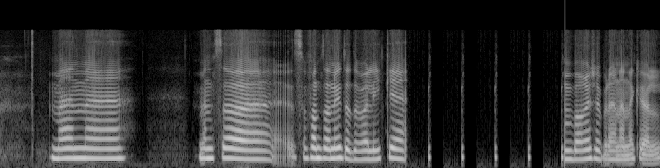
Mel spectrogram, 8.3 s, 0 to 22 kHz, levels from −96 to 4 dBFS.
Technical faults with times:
0.00-8.26 4-bit ADPCM compression
5.39-7.05 stutter with silent gaps

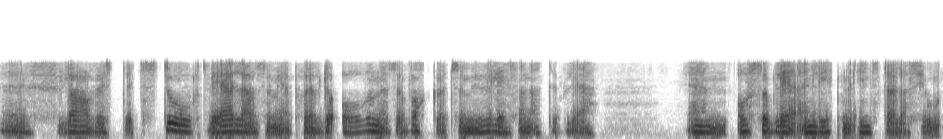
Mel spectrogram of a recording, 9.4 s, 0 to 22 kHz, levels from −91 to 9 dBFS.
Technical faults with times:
0.00-9.43 Opus compression

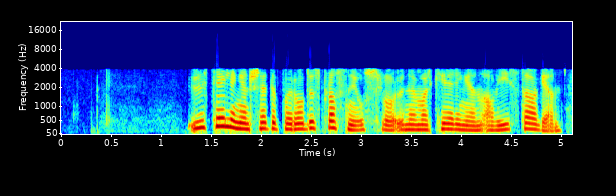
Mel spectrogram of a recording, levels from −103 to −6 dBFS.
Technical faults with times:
0.00-5.11 iLBC codec

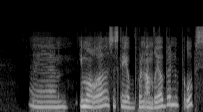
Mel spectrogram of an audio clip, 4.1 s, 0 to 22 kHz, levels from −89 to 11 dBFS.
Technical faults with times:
0.00-4.06 Opus compression

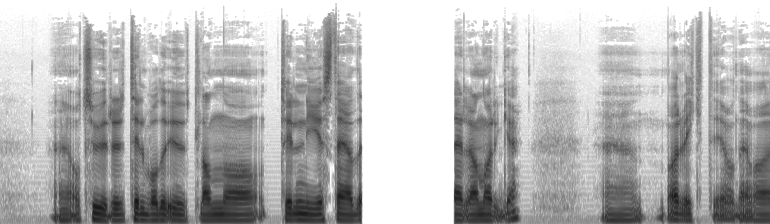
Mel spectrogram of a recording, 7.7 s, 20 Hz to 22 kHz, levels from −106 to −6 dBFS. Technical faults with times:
0.00-7.70 mains buzz
3.62-4.54 audio dropout to silence

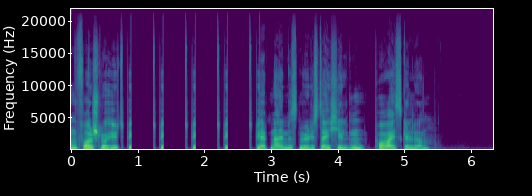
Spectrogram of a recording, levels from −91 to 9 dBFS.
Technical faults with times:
0.90-2.83 stutter with silent gaps

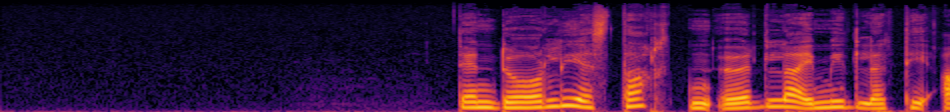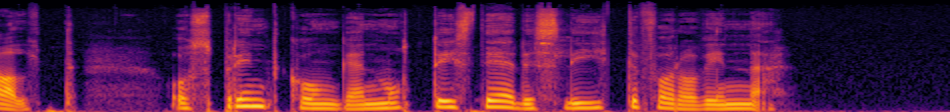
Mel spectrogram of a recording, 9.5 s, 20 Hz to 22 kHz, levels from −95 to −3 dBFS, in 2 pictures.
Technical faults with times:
none

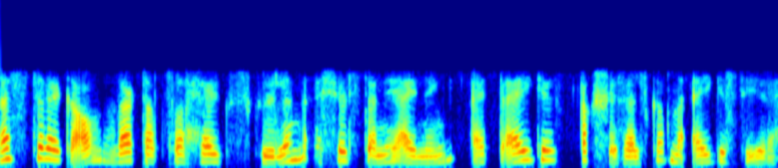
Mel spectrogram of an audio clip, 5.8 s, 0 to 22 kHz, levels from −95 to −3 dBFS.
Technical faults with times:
0.00-5.83 G.729 codec
2.31-2.41 VoIP packet loss concealed by the speech codec
4.47-4.60 VoIP packet loss concealed by the speech codec

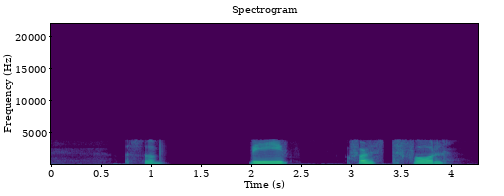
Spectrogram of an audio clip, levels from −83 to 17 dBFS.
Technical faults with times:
1.10-2.01 call audio freeze

